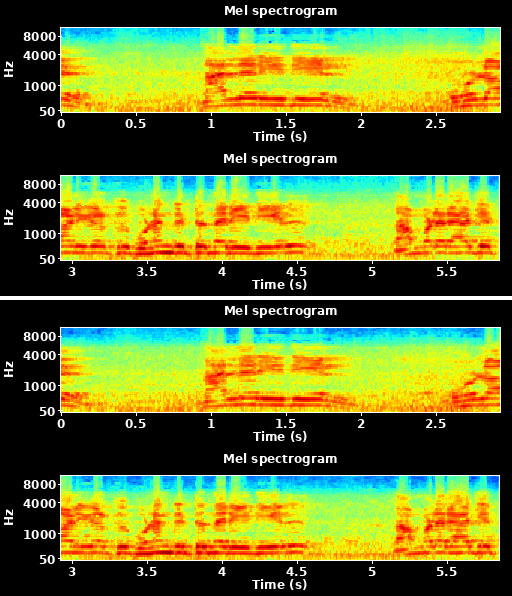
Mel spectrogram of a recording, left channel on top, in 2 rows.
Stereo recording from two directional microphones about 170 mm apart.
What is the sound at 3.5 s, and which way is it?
A man's voice, 35° left (ahead or behind).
